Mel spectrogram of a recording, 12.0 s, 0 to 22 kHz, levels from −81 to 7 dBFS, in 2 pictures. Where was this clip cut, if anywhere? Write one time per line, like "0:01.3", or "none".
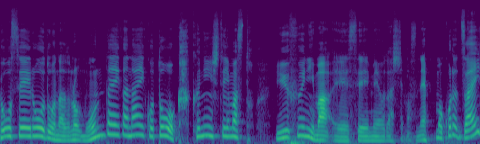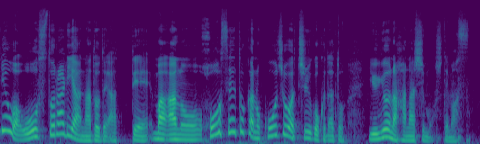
none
